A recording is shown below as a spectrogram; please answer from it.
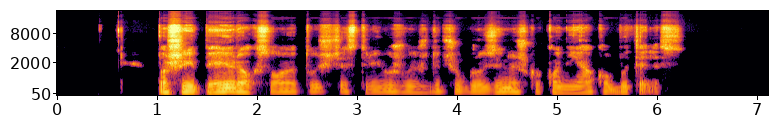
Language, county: Lithuanian, Alytus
